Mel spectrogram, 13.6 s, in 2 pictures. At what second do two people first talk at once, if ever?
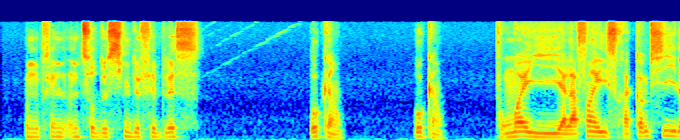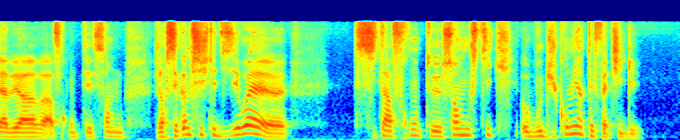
none

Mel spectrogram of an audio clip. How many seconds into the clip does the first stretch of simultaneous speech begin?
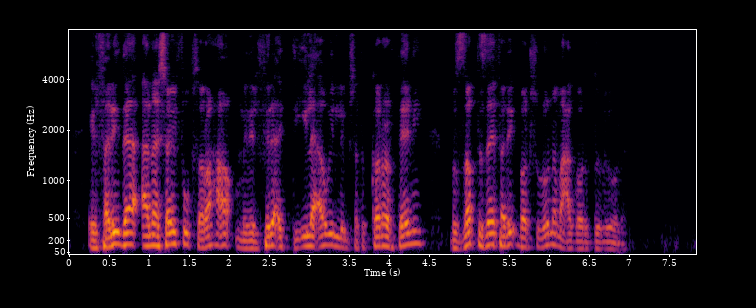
none

